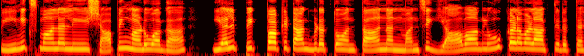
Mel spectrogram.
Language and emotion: Kannada, fearful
